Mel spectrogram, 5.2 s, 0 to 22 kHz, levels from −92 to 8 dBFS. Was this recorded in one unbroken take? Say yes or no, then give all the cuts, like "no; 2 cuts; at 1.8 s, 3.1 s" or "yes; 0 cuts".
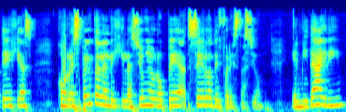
no; 1 cut; at 4.2 s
